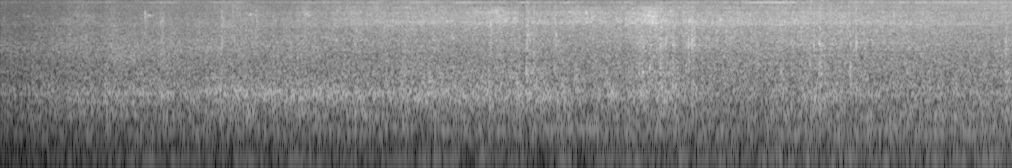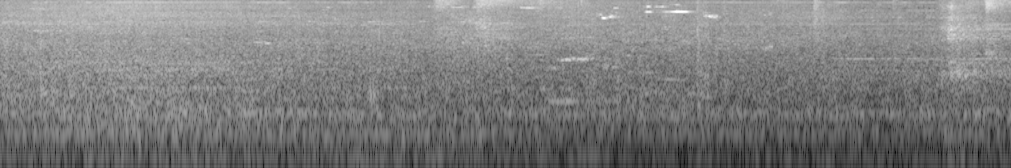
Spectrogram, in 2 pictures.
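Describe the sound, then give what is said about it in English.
A tram trundling along its rails as it emerges from a tunnel: a loud, steady rumble with clattering wheels throughout and a few brief high squeaks toward the end. “The tram trundles on and emerges from the tunnel into the open air.”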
